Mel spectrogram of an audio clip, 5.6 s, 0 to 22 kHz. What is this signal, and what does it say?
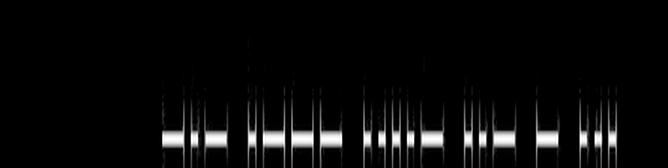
Morse code, heard as a keyed tone, about 20 wpm, 700 Hz. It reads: KJ4UTS
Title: USA Call Signs Repeated 3x 20wpm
